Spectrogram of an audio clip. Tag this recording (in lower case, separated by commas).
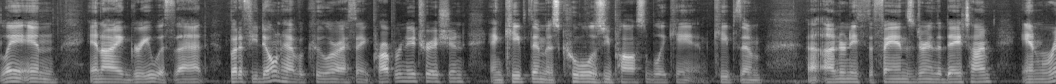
speech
